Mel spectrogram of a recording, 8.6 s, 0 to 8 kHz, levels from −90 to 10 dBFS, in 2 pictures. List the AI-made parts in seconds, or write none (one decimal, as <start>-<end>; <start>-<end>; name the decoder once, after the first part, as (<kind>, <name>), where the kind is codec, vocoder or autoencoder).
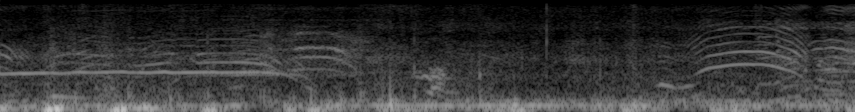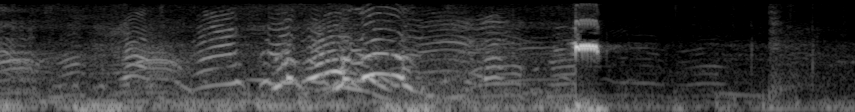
1.3-1.9 (autoencoder, DAC-VAE)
